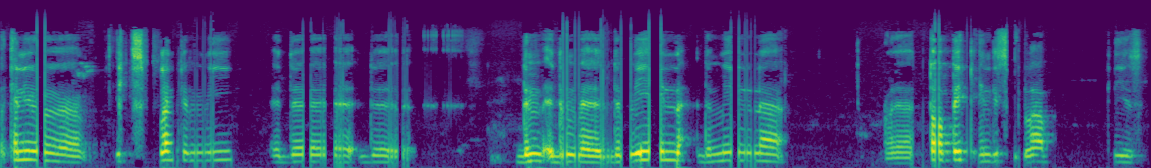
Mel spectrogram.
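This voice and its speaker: Man, twenties, Moroccan accent, higher-pitched voice, very slow delivery, halting, repeated words, casual chat. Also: a little mellow, rough recording. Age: 20s. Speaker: guest caller.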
